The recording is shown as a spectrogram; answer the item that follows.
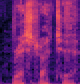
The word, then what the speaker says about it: restaurant: right Terry restaurant Resturant it's a French word isn't it do you say it for me Terry because how do you say it restant that's it I always feel like I want to put the n in there and it hasn't got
